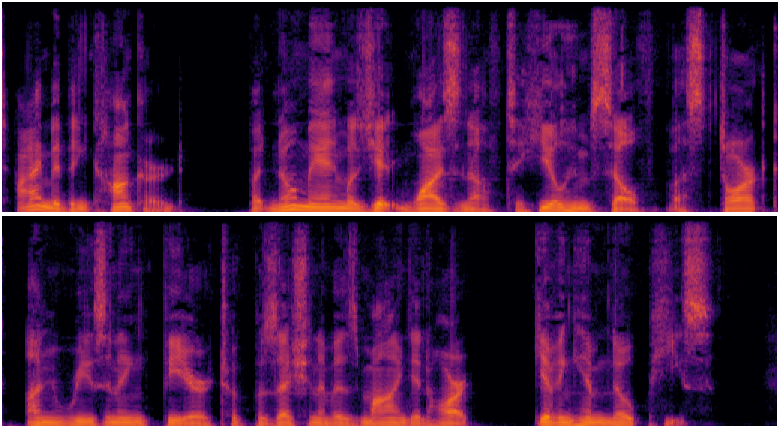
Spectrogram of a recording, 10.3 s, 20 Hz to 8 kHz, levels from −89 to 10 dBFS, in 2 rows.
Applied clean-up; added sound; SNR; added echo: neural mask model DeepFilterNet 3.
